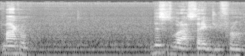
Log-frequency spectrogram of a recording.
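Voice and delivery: soft, low, hushed divine voice; a quiet voice from above telling him; the Lord speaking softly. Retold or imitated. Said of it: "the Lord was telling me".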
